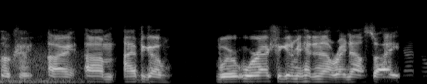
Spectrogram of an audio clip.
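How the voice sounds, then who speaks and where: A man's put-on character voice, raspy and medium-pitched, very fast, with very even loudness and monotone, flat intonation. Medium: audio drama.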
